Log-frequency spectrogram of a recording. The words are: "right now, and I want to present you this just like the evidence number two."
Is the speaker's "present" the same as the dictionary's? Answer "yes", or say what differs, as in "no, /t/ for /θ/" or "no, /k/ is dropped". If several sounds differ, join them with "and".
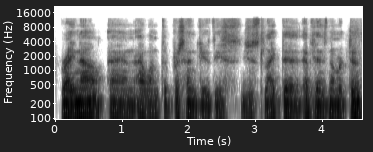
no, /s/ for /z/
